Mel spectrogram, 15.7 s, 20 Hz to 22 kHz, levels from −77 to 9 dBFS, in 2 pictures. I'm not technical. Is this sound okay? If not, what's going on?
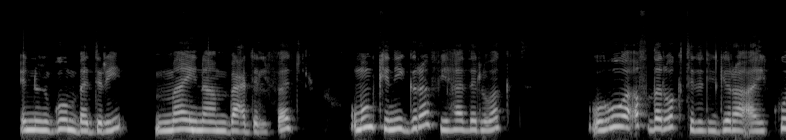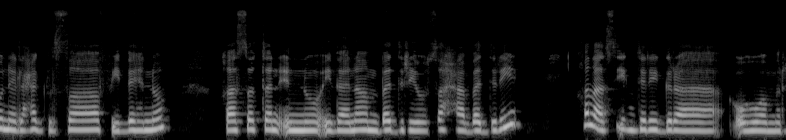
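No. Clock slip clicks run from 0.11 s to 15.69 s: a faint, steady rattle of tiny ticks, about twenty each second, clearest on louder speech and silent in pauses. Two devices likely keep slightly different time, so single samples are dropped or repeated.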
